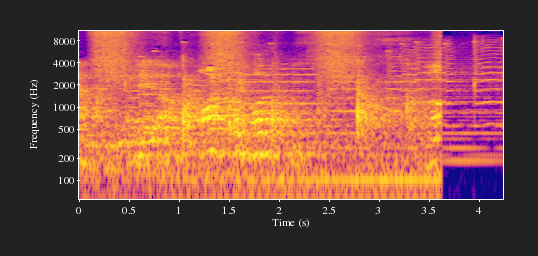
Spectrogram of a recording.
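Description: Voices and general noise of people in a large hall, which cut off abruptly near the end as a clean instrumental music track begins.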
